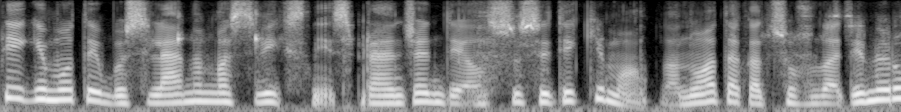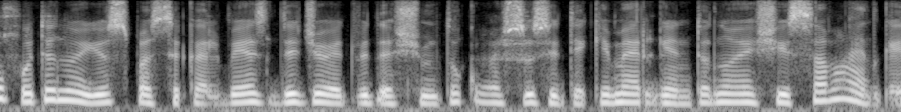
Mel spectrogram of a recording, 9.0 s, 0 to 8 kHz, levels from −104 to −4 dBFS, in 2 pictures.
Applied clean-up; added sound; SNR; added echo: neural diffusion model UNIVERSE++.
